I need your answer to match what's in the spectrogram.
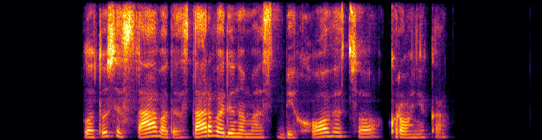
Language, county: Lithuanian, Marijampolė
